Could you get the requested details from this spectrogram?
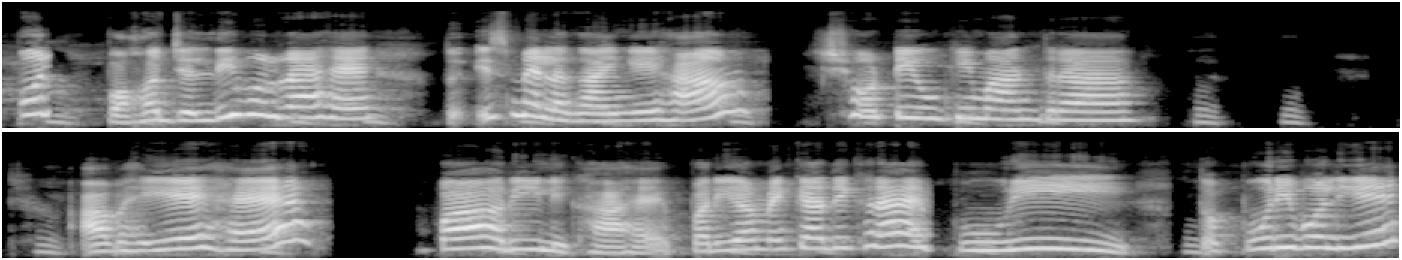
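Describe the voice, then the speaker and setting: A woman with a high, bright voice takes young pupils through a reading lesson at a slow, unhurried pace. She coaxes them along, stretching words out and checking with questions as she goes. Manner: coaxing, repeats words slowly and asks questions. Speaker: primary school Hindi teacher.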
